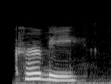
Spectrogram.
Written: curbie

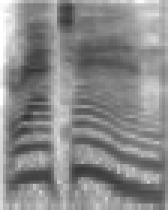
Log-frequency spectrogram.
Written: ratan

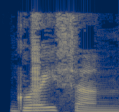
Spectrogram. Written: grayson

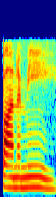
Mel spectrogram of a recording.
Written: bonhomie

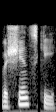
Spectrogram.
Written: Vyshinsky

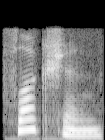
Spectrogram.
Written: fluxion

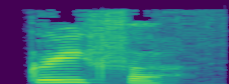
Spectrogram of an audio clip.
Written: greefa

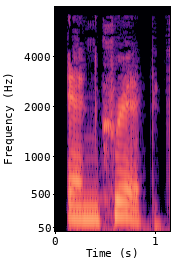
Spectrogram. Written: encrypted

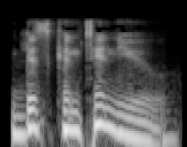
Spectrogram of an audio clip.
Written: discontinuer

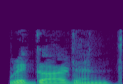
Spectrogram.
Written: reguardant

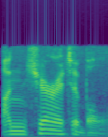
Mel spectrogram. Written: uncharitable

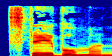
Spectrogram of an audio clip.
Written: stableman

